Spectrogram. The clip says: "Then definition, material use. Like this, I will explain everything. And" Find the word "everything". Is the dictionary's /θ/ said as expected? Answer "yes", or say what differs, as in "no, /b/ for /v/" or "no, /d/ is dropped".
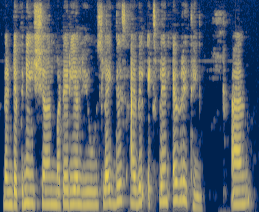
no, /t/ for /θ/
